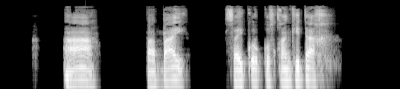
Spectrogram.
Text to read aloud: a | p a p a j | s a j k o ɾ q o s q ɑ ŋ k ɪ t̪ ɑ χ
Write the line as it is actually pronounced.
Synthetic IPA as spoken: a | p a p a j | s a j kʼ o ɾ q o s q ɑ ŋ k ɪ t̪ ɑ χ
